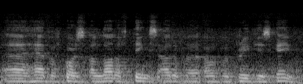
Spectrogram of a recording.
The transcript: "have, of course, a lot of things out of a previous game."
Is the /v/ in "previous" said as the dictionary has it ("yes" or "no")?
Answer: yes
